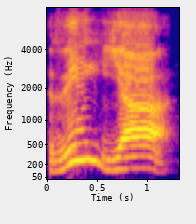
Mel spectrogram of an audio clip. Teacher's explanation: या मुशद्दद है, इसको पढ़ना है 2 बार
